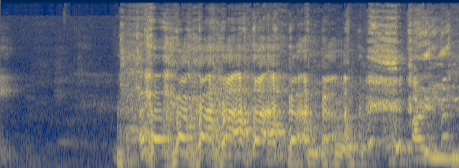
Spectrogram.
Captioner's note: everyone laughs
